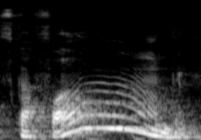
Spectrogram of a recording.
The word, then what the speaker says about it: скафандр: А куди ж падає наголос в слові скафандр? Це що? скафандр і відповідь скафандр наголос падає на другу а.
